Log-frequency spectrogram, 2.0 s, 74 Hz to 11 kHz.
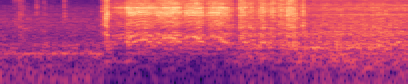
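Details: Normal start on a Suzuki Mehran Euro 2 (Pakistan) being checked for an engine misfire from a fuel injector and pulse current problem. It is quiet, then catches abruptly and settles into a steady, even run with no stumble.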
